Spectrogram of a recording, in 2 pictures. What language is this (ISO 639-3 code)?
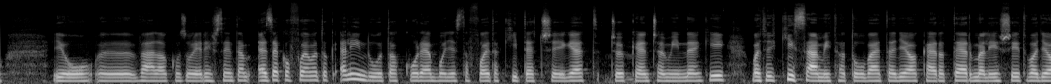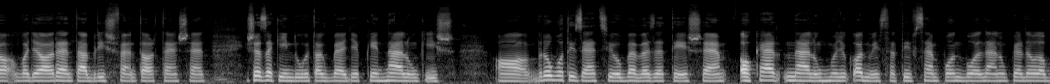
hun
